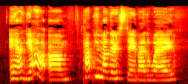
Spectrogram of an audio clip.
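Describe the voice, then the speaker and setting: Against noticeable background noise, a woman speaks at a high pitch with lively intonation. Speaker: beauty vlogger. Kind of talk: makeup tutorial. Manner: casual, filler-heavy.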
